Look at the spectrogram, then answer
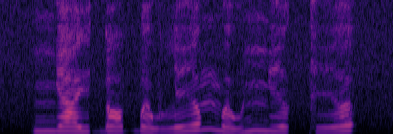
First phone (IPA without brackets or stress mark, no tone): ɲ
